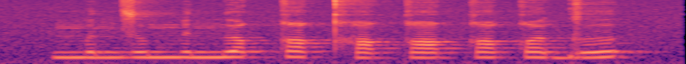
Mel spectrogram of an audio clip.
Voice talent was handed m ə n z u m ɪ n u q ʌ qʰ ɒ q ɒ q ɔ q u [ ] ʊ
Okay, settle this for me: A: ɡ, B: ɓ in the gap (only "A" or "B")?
A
